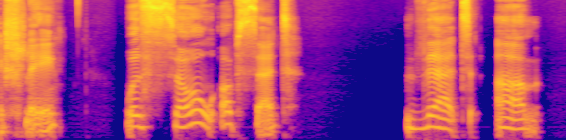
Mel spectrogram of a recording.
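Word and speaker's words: Schley: the investigators named art schay I think is how you say it s c h l e y schay was so upset that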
